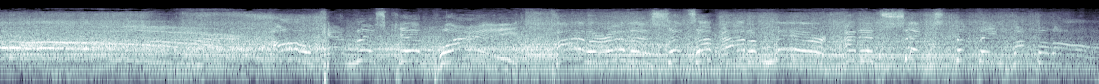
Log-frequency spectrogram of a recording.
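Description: Arena goal horn sounding with a steady held chord over a crowd cheering and shouting, signalling a home-team goal.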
